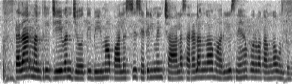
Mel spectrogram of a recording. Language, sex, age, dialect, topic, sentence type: Telugu, female, 18-24, Central/Coastal, banking, statement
